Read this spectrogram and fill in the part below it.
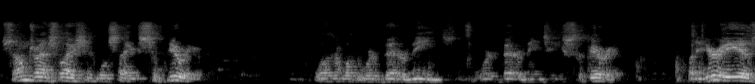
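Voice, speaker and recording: A man's voice: on the high side, slight background noise. Man teaching a Bible class, from afar. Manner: asks the class questions and waits for answers. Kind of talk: interactive Bible lesson. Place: church classroom. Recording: roomy, distant, dull church recording.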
